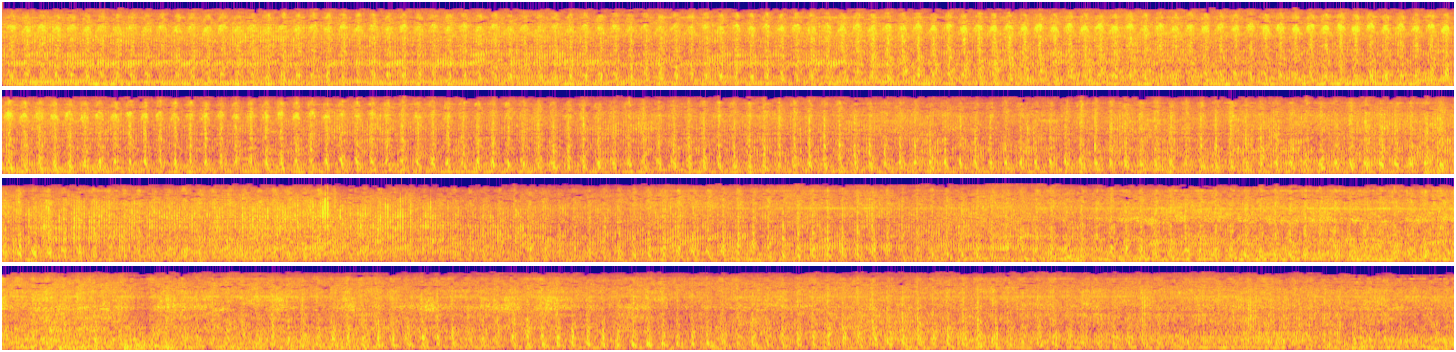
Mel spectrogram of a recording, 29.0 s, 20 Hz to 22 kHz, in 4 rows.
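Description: Robinson R66 turbine helicopter running with its rotors turning at speed: a steady engine and rotor sound that goes on unbroken, changing character about halfway through as it gets ready for takeoff, and lifting off near the end.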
